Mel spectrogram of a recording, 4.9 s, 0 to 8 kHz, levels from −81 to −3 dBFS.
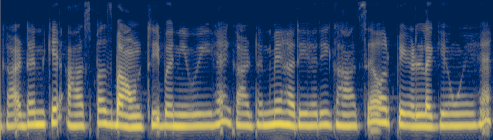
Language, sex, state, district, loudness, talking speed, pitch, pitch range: Hindi, female, Bihar, Katihar, -17 LUFS, 220 wpm, 215 Hz, 210-230 Hz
